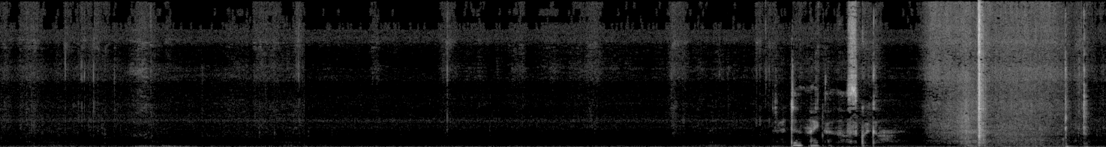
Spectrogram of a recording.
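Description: A paintbrush softly scrapes across a canvas.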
